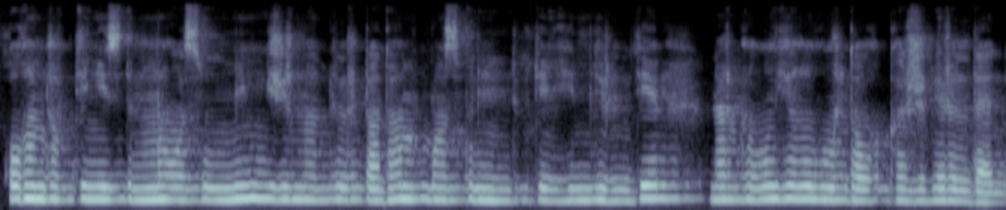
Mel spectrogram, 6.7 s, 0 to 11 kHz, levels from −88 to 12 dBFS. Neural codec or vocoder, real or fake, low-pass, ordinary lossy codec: autoencoder, 22.05 kHz, a latent of 192 numbers a frame, VITS, trained on one speaker; fake; 9.9 kHz; none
